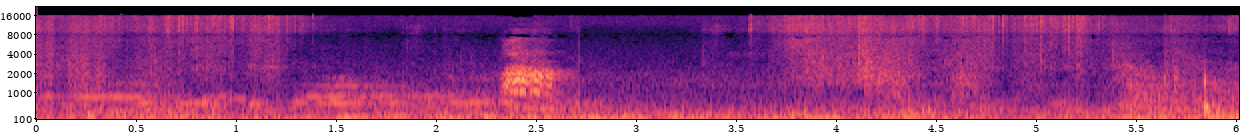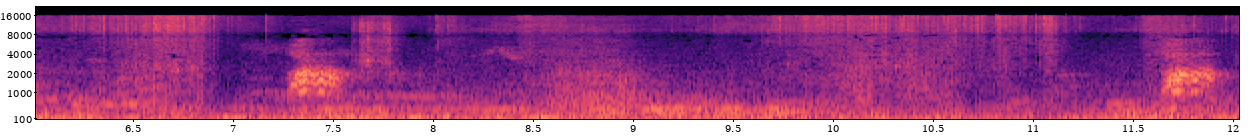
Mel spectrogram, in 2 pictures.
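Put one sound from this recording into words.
Loose dry dirt trickles and pours down onto a pile.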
